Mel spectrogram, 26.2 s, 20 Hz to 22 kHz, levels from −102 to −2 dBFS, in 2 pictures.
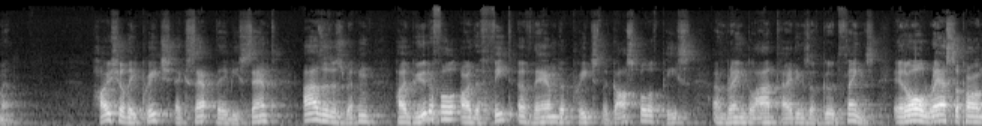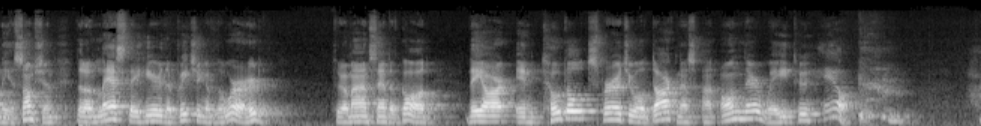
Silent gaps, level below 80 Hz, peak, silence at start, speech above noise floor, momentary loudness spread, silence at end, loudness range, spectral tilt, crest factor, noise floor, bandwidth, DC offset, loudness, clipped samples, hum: none; -58 dBFS; 0 dBFS; 0 s; 38 dB; 16 LU; 0 s; 8 LU; -7.5 dB/octave; 20 dB; -59 dBFS; 14 kHz; under 0.1%; -21 LUFS; under 0.1%; none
